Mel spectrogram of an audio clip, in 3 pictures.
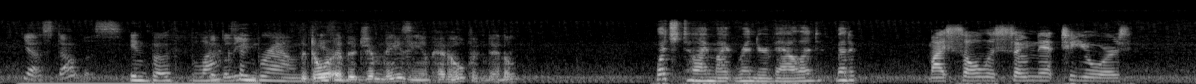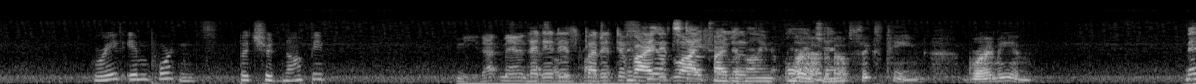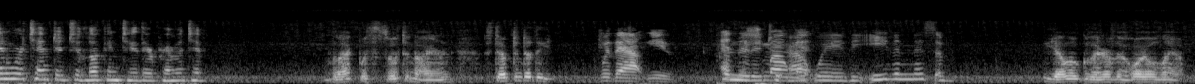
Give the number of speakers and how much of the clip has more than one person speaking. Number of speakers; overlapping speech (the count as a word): five, about 17%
